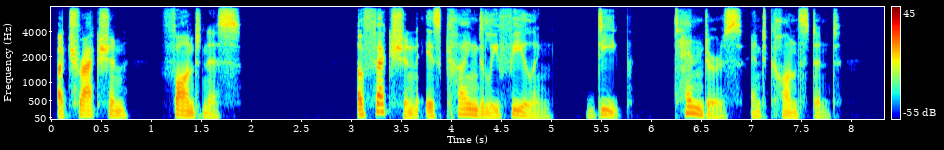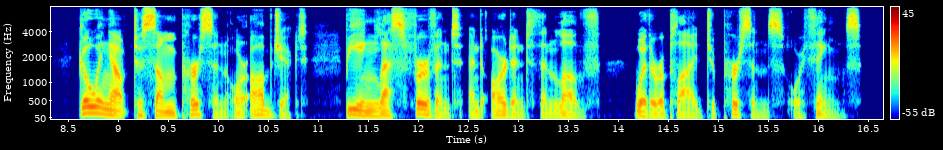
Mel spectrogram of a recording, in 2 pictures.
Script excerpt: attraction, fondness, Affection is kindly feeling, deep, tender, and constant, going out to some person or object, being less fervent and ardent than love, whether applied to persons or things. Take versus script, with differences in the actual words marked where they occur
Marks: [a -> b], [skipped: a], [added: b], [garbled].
attraction, fondness, Affection is kindly feeling, deep, [tender, -> tenders] and constant, going out to some person or object, being less fervent and ardent than love, whether applied to persons or things.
